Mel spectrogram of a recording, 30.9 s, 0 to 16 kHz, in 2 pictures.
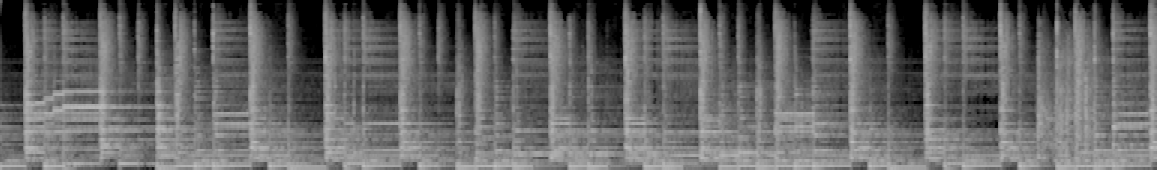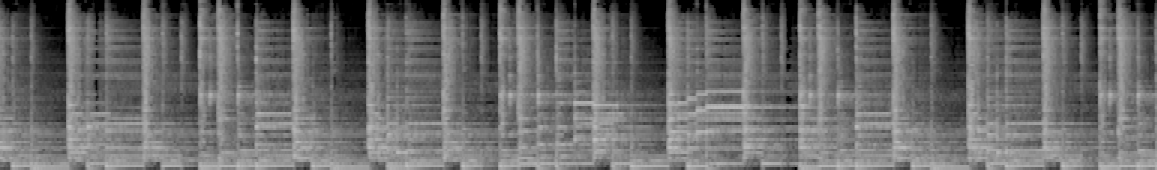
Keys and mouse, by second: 0.7 click, 2.0 Tab, 3.8 click, 10.5-10.9 middle drag, 11.3-11.8 ctrl+middle drag, 12.1 shift+a, 13.7 s, 14.5 click, 14.8 s, 15.0 z, 15.6 click, 16.3 shift+middle click, 16.6-17.1 ctrl+middle drag, 18.0 Tab, 18.4 ctrl+r, 18.9 Escape, 19.5 ctrl+b, 20.6 click, 20.7 Tab, 22.2 drag, 26.0 click, 26.7 click, 28.0-28.5 right drag, 29.7 Tab, 30.1 3, 30.7 s.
